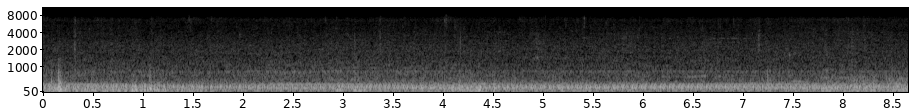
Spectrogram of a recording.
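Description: Steady rain falling on a flooded paved surface, heard as an even, low-pitched rush.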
